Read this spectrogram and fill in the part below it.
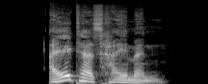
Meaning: dative plural of Altersheim
- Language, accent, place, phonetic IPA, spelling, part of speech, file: German, Germany, Berlin, [ˈaltɐsˌhaɪ̯mən], Altersheimen, noun, De-Altersheimen.ogg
